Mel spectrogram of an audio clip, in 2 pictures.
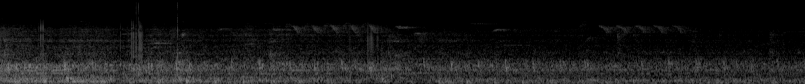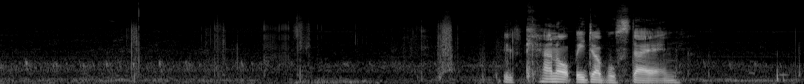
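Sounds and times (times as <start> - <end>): train rumbling: 0.0 - 16.0
train wheel clicks: 0.0 - 16.0
bird chirping: 1.5 - 8.0.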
